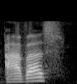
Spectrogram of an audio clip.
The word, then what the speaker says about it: Avaaz: The group, I think, is Avaz. I think that's how you pronounce it, AVAAZ if you want to check it,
